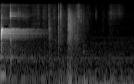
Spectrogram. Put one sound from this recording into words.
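Paper rustles as a magazine page is turned.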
